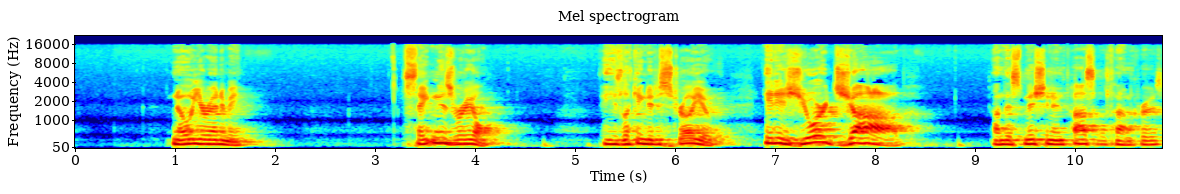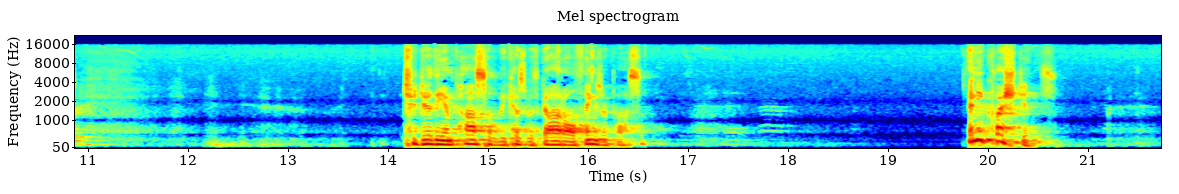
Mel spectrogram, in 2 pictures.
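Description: A man speaks calmly into a headset microphone, pausing between phrases.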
